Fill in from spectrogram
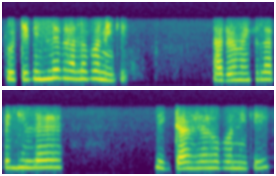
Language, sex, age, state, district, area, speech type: Assamese, female, 18-30, Assam, Morigaon, rural, conversation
